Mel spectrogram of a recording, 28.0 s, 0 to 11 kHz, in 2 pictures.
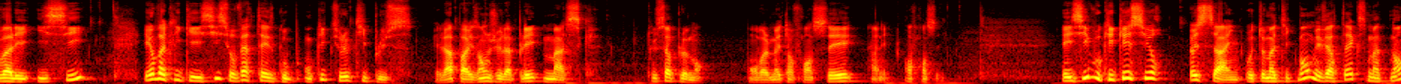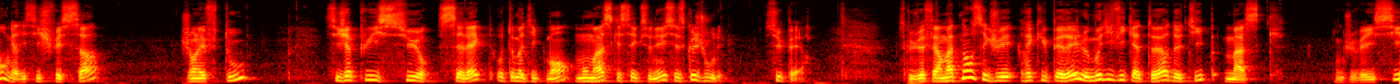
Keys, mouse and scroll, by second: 1.0 click, 3.6 click, 4.7 click, 4.9-7.9 drag, 12.0 click, 12.9-14.3 middle drag, 14.3 Tab, 15.2 Tab, 16.0 a, 16.6-18.7 middle drag, 18.7 click, 19.3-21.6 middle drag, 21.6 Tab, 24.0-26.1 drag, 26.8-28.0 drag.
